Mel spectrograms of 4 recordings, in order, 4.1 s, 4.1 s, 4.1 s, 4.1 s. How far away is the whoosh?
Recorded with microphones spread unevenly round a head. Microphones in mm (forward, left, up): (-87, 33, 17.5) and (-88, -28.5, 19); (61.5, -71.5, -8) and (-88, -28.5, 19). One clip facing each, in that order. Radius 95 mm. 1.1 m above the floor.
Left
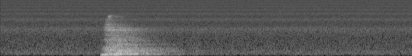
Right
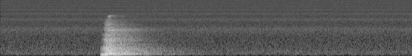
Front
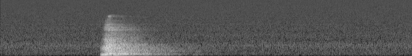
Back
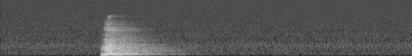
About 2.5 m.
